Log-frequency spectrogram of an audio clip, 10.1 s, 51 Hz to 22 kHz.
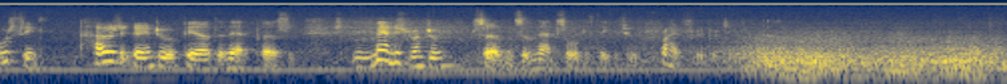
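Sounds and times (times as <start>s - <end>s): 
speech: 0.1s - 7.8s
thunder rumbling during a thunderstorm: 3.0s - 10.0s.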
